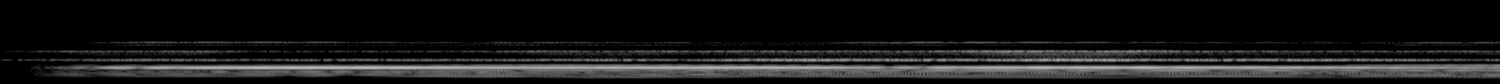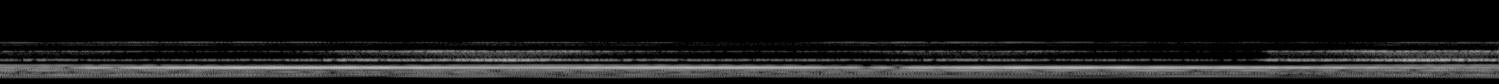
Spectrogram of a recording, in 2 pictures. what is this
Soundscapes > Synthetic / Artificial
Soft Screeching Pad
A soft resolute pad, whose chords come from the plugins of DSK Overture and Sitar Renaissance; heavy modulation was experimented upon (regarding the sinusoid/phase frequencies, as well as convolver) to give the sound a full and textural effect.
